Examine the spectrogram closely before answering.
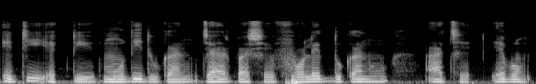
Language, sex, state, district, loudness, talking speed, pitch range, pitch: Bengali, male, Tripura, West Tripura, -16 LUFS, 100 wpm, 115-125 Hz, 120 Hz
